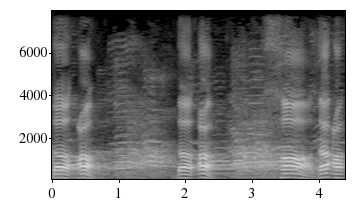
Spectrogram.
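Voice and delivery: द आ and खा spoken loud and drawn out; loud, deliberate syllable drill. Shown as a demonstration. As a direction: drill each syllable loudly for learners. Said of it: "फिर ऊपर आवाज़ है".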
